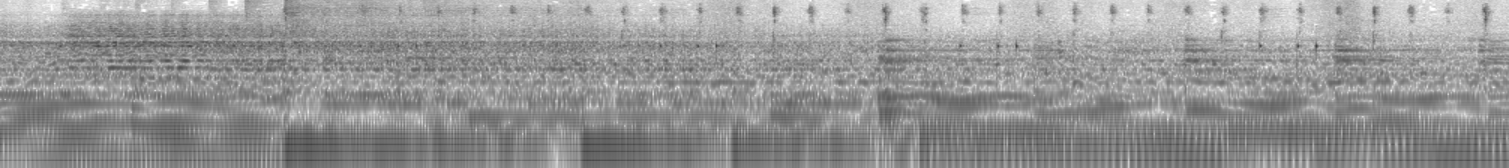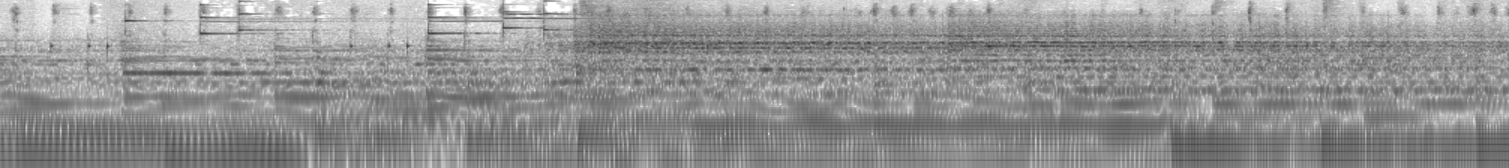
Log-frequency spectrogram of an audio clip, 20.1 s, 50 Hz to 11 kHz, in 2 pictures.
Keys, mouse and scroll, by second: 10.0 click.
